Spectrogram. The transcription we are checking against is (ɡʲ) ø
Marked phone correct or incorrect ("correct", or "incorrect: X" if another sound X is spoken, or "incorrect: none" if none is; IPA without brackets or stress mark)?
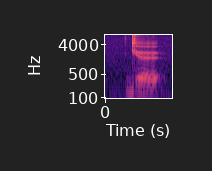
correct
